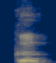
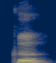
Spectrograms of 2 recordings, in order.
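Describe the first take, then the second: The two takes are said the same way.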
